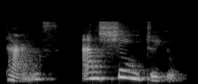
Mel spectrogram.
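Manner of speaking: "shame" said with a sh sound instead of s; mispronounced shame. Shown as a demonstration. Teacher showing a funny mistake, saying "shame" with a sh. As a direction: slowly say "shame to you" with a clear sh. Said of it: "instead of saying "Same to you," what if the person says".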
